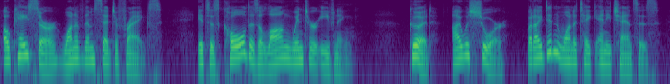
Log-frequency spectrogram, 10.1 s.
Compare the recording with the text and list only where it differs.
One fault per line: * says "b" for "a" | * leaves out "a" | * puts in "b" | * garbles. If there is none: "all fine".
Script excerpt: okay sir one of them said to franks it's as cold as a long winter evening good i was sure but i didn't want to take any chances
all fine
